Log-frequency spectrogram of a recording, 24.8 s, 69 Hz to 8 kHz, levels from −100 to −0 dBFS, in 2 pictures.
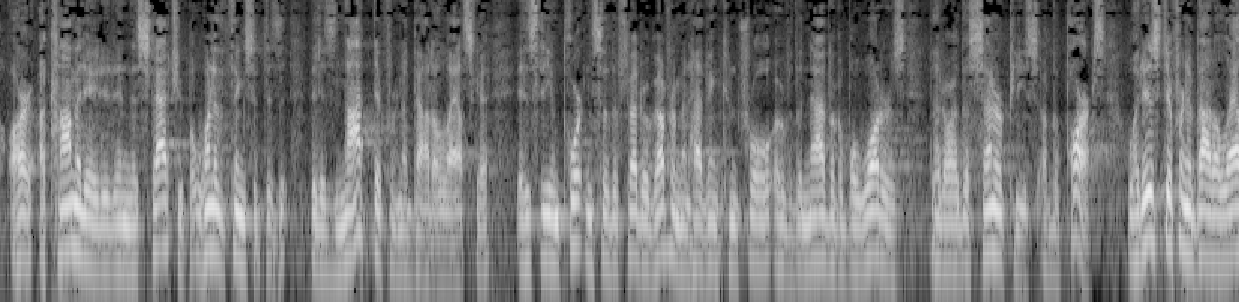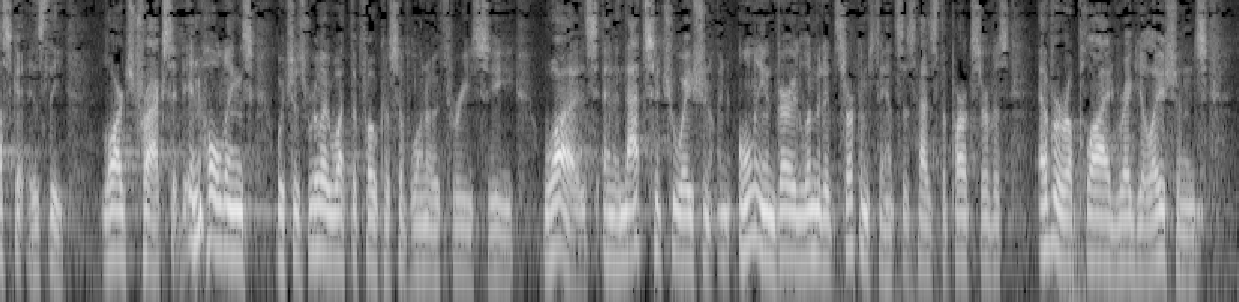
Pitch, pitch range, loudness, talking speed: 135 Hz, 120-150 Hz, -22 LUFS, 175 wpm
